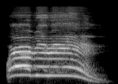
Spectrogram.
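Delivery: exasperated shout. Pretend. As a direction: yell it in disbelief. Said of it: "because I'm like".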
